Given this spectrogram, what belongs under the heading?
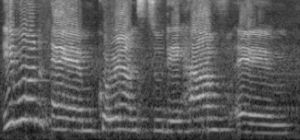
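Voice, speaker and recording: A woman with a Nigerian accent, co-hosting a casual podcast chat in a lively, enthusiastic way. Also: on the high side, slight background noise, rough recording. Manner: lively, enthusiastic, quick to agree. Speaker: podcast co-host.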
